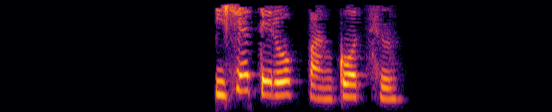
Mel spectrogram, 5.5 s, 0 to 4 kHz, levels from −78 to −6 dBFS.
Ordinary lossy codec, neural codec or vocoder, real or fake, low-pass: MP3, 16 kbps; codec, 16 kHz in and 24 kHz out, 2.2 kbps, FireRedTTS-2 codec; fake; 3.6 kHz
